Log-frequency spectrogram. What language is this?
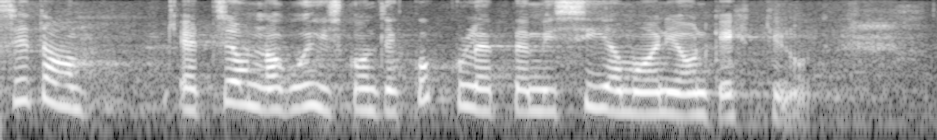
Estonian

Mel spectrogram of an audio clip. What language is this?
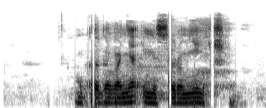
Kinyarwanda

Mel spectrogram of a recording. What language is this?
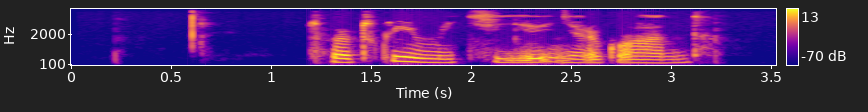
Kinyarwanda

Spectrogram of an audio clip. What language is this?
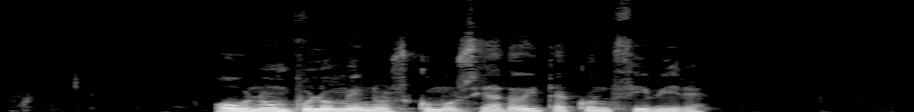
Galician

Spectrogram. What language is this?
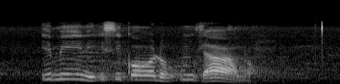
Xhosa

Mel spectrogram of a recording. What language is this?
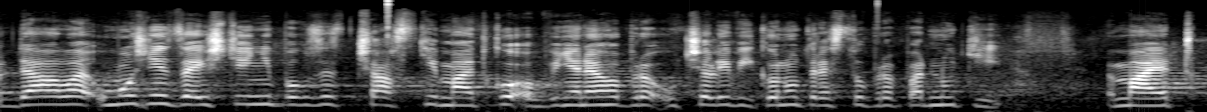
Czech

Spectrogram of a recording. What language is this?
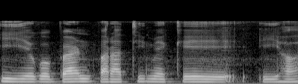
Bhojpuri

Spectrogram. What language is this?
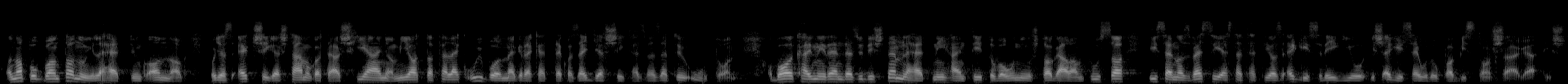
Hungarian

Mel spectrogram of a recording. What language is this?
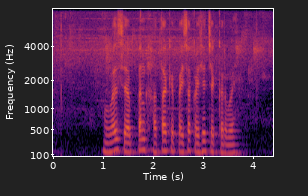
Magahi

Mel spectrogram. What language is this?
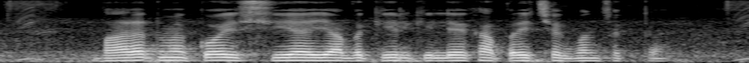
Hindi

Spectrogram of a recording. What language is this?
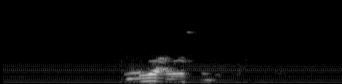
Persian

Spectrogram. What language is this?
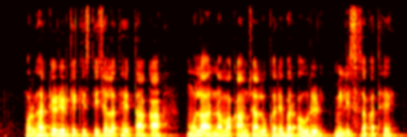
Chhattisgarhi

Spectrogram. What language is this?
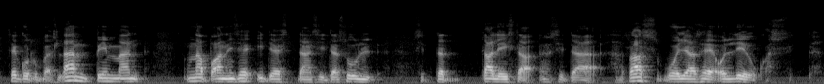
Finnish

